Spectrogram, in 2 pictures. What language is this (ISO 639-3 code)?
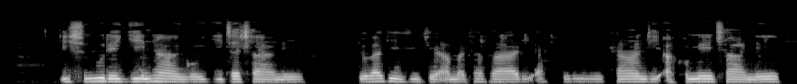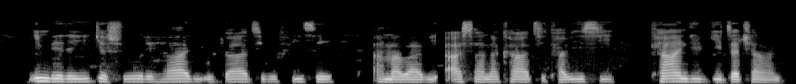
run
